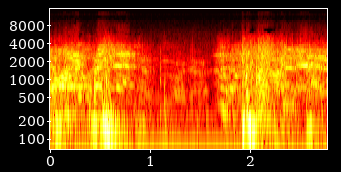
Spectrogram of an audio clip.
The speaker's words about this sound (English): All right, everybody, we've got to break that door in.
